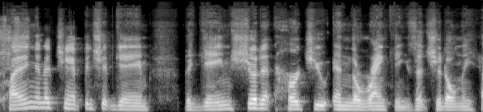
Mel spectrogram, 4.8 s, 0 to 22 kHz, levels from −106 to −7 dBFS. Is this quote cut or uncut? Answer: uncut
